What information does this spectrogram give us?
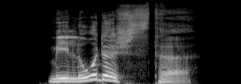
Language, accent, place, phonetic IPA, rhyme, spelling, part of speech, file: German, Germany, Berlin, [meˈloːdɪʃstə], -oːdɪʃstə, melodischste, adjective, De-melodischste.ogg
- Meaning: inflection of melodisch: 1. strong/mixed nominative/accusative feminine singular superlative degree 2. strong nominative/accusative plural superlative degree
